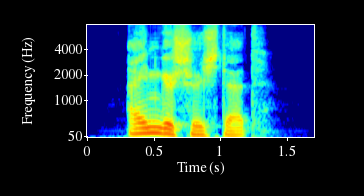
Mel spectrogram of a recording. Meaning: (verb) past participle of einschüchtern; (adjective) intimidated
- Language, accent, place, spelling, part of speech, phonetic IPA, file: German, Germany, Berlin, eingeschüchtert, verb, [ˈaɪ̯nɡəˌʃʏçtɐt], De-eingeschüchtert.ogg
